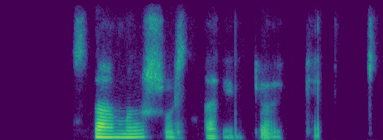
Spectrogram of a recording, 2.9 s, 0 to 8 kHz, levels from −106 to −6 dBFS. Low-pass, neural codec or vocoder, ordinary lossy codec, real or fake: 7.2 kHz; codec, 24 kHz, 1.2 kbps, DualCodec; Opus, 16 kbps; fake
